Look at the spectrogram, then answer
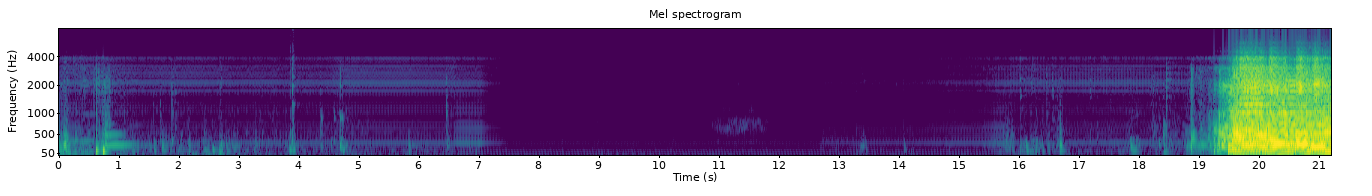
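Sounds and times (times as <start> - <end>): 
guitar solo: 19.2 - 21.1.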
